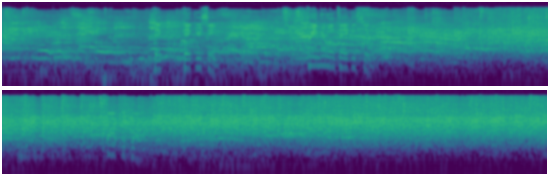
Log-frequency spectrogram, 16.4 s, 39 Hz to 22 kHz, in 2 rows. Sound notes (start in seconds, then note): 0.0 applause; 10.9 applause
